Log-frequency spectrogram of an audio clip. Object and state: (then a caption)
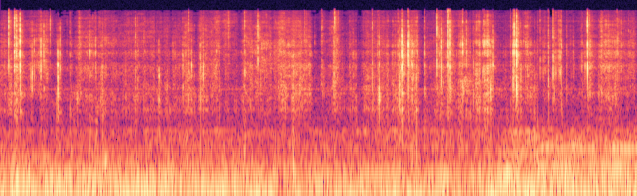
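Crumpled paper receipt. A crumpled white thermal paper receipt is twisted and pulled between fingertips, giving a dense run of bright, crisp crinkles and tearing-like rustles. Quick, sharp crackles flare up over a quiet, steady background, growing louder and more frequent toward the end.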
